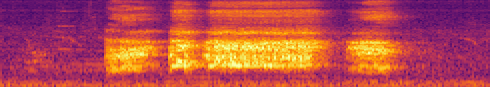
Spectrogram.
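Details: Red junglefowl decoy cock used for hunting crows once: a loud, harsh, broken phrase of three segments lasting about one and a half seconds, with a quiet background.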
